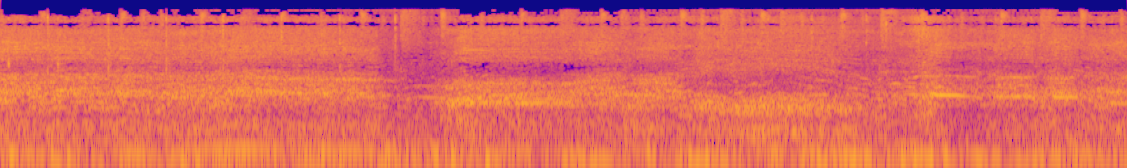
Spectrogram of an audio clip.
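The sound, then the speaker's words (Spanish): Albacete football fans celebrating at the park fountain, a dense, continuous roar of crowd voices with shouting and cheering that holds steady throughout. “El delirio se apoderó de Albacete y pocas horas después lo que se escuchaba en la fuente del parque era esto.”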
